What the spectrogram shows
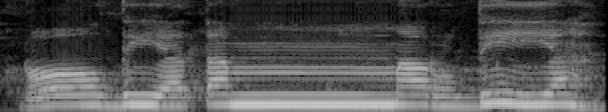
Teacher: Idgham bi gunnah berarti dengung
